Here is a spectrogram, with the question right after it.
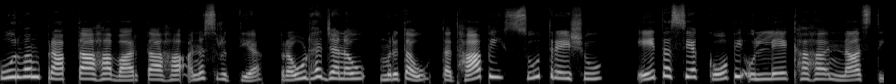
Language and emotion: Sanskrit, neutral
